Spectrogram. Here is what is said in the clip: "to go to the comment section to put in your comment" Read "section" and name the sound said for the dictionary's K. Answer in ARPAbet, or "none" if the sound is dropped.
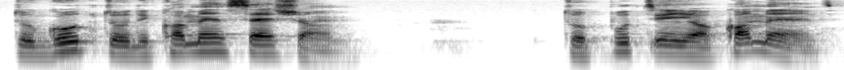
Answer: none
